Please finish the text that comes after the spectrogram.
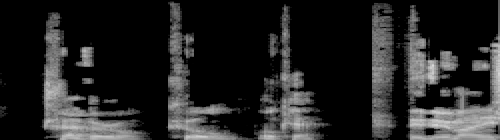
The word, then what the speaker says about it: Trevorrow: Trevorrow. Trevorrow.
